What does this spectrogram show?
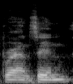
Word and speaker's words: Brands In: got Rick Lowe from Brands In. Is that pronounced correctly? That's correct. Brands In, and we're going to be throwing some more questions to him.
